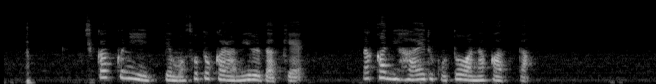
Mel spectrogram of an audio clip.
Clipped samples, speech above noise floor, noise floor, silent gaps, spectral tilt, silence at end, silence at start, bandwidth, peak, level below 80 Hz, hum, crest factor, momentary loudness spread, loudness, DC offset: under 0.1%; 36 dB; -59 dBFS; none; -8.5 dB/octave; 1.25 s; 0.25 s; 7.8 kHz; -6 dBFS; -52 dBFS; none; 18 dB; 13 LU; -23 LUFS; under 0.1%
